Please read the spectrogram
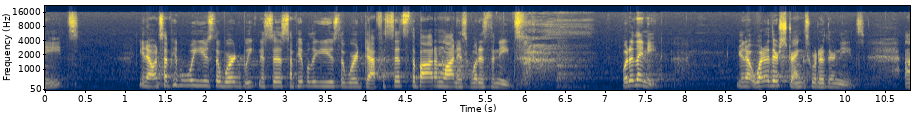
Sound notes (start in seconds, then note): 5.9 chuckles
